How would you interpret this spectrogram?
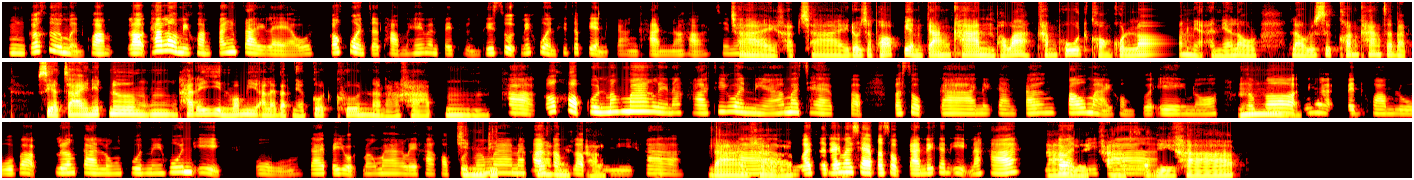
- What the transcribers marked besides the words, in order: mechanical hum; distorted speech; static; other background noise; tapping
- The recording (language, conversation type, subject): Thai, podcast, คุณคิดว่าคนเราควรค้นหาจุดมุ่งหมายในชีวิตของตัวเองอย่างไร?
